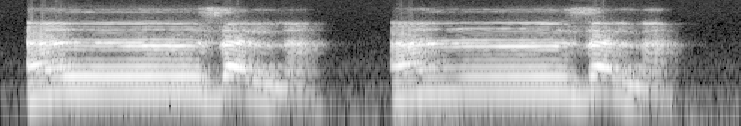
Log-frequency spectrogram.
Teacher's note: Kita mengangkat lidah, menggerakkan lidah pada posisi zai. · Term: ikhfa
